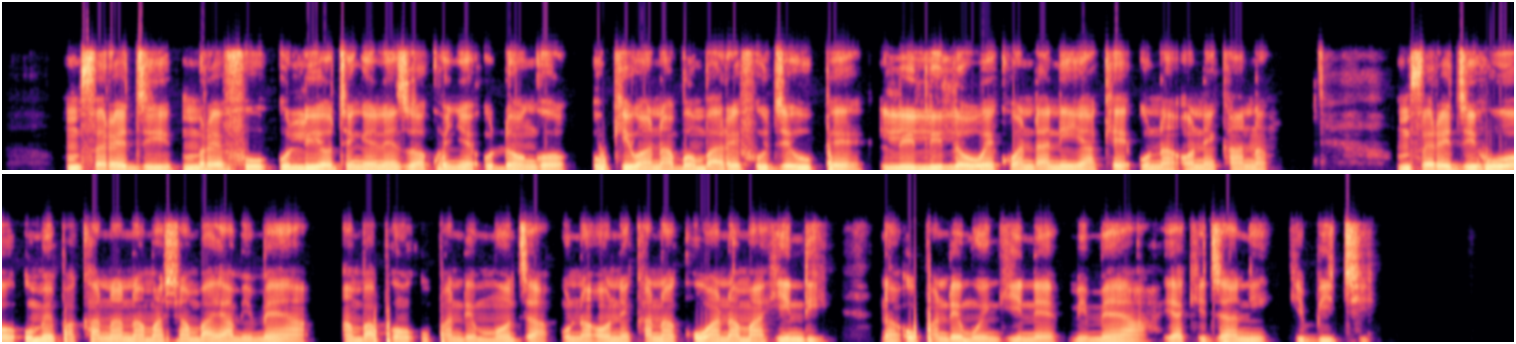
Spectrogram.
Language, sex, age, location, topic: Swahili, male, 18-24, Nairobi, agriculture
